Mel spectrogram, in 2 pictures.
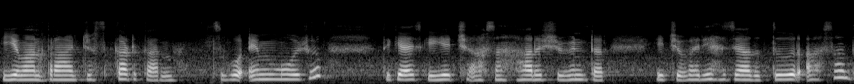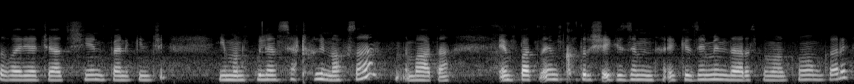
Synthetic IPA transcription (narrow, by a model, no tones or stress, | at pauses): jiʋaːnbɾãːt͡ʃd͡ʒuskɐʈkɐɾnɨ | sɨɡoːʔemʲːoːd͡ʒuːd̪ | t̪ikʲaːsʲkijet͡ʃʰiaːsãːnhɐɾɨʃʋiɳʈɐɾ | jet͡ʃʰiʋɐɾijaːzʲjaːd̪t̪uːɾaːsãːnt̪ɨʋɐɾʲjaːzʲjaːd̪ʃiːnpʲɐnkint͡ʃʰi | jimɐnkulʲɐnsɐʈʰhujnɔksaːnbaːt̪ãːn | emʲpɐt̪emʲkʰɐt̪ɾɨt͡ʃʰekzimkizimind̪aːɾɐspʲɐmɐnkoːmkɐɾe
